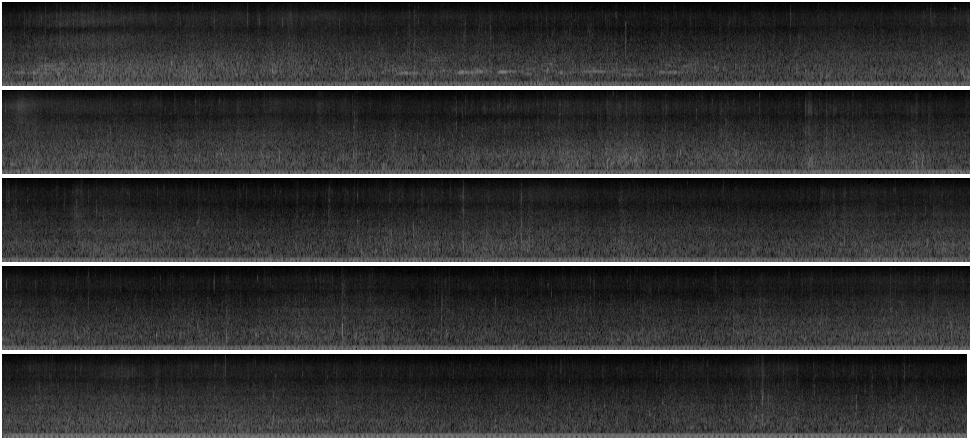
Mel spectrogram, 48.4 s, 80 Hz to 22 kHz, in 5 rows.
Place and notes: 菓葉村, Huxi Township - On the bank
On the bank, Tide, Near the fishing port
Zoom H2n MS +XY
Penghu County, Huxi Township, 21 October 2014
